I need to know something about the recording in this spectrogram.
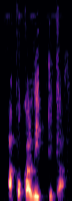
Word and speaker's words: Apocalyptica: as they will tell you it is properly pronounced Apocalyptica at their finish I believe it was a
